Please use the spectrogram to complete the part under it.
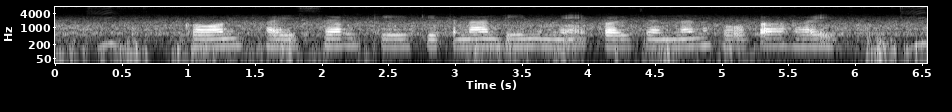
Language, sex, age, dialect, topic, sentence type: Magahi, female, 60-100, Central/Standard, agriculture, question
